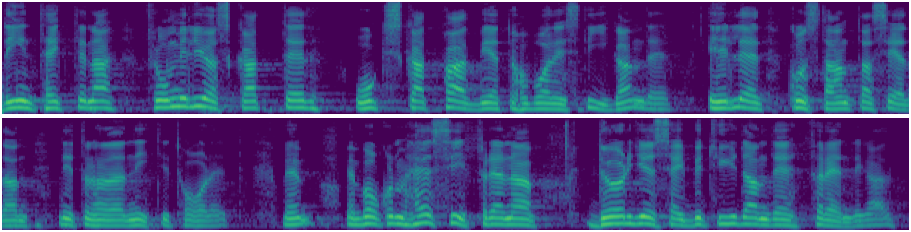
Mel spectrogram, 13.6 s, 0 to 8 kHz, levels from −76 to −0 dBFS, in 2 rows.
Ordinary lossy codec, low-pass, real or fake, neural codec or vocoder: none; none; real; none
